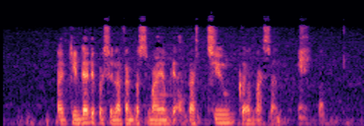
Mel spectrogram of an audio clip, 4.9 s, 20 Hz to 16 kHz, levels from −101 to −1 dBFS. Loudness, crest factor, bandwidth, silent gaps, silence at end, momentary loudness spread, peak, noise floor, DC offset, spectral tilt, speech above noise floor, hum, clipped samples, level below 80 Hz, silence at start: -25 LUFS; 24 dB; 7.6 kHz; none; 0.55 s; 16 LU; -4 dBFS; -58 dBFS; under 0.1%; -4 dB/octave; 33 dB; none; under 0.1%; -56 dBFS; 0.75 s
